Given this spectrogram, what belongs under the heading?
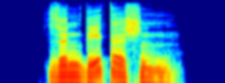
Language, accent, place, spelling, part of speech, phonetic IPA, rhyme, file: German, Germany, Berlin, syndetischen, adjective, [zʏnˈdeːtɪʃn̩], -eːtɪʃn̩, De-syndetischen.ogg
- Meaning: inflection of syndetisch: 1. strong genitive masculine/neuter singular 2. weak/mixed genitive/dative all-gender singular 3. strong/weak/mixed accusative masculine singular 4. strong dative plural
